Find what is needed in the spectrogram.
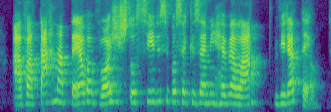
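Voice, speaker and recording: A woman with a northeastern Brazilian accent talks at a fairly quick pace. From Brazil, Rio Grande do Norte (Northeast). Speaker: startup founder and CEO. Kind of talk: interview. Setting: live stream.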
